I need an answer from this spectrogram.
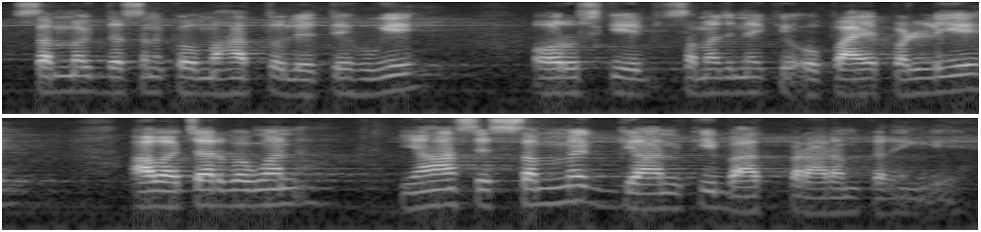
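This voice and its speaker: A man teaching a scripture lesson, slowly reciting verses syllable by syllable for students to repeat. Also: medium pitch, in a large hall. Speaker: Jain monk teaching scripture.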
